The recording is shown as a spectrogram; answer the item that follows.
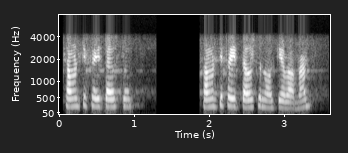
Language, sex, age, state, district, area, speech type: Tamil, female, 18-30, Tamil Nadu, Thanjavur, urban, conversation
